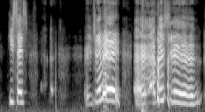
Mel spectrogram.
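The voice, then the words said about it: Imitates another character's voice. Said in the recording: “I'll do it at my best impression.”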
